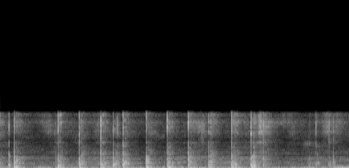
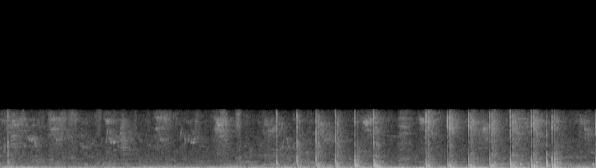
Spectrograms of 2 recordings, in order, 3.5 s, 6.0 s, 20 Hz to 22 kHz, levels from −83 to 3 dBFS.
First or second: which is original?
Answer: second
